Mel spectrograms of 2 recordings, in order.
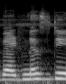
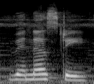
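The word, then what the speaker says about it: Wednesday: कुछ एक्सेप्शन भी है उसे देख लीजिए जैसे वेडनेसडे नहीं वेनसडे इट्स not sandwich sandwich handsome no handsome hand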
